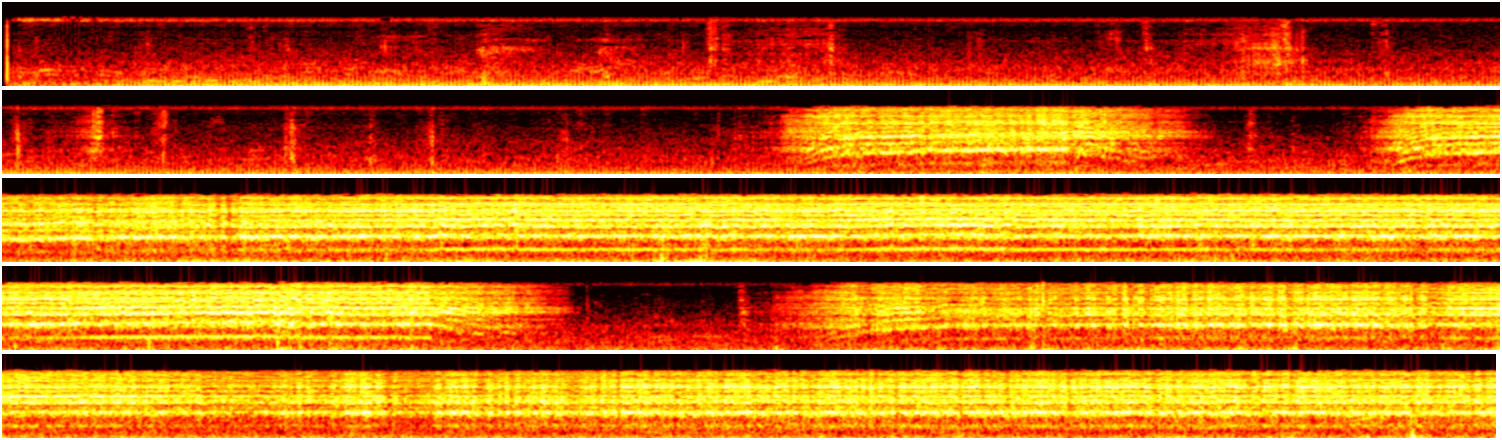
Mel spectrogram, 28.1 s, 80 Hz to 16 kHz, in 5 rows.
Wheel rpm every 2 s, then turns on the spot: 0, 0, 0, 0, 70, 80, 160, 160, 160, 60, 140, 160, 160, 160.
none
